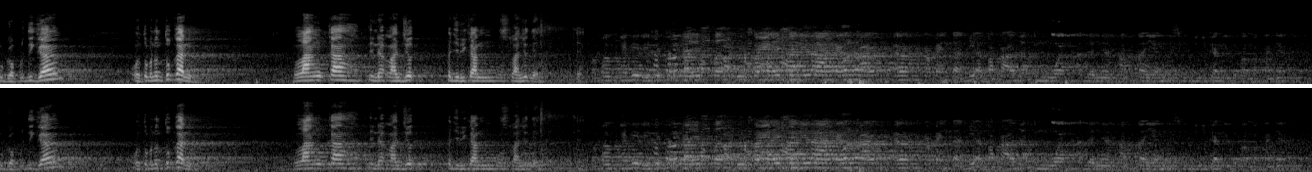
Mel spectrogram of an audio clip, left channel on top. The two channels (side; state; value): right; quieter; 4.8 dB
